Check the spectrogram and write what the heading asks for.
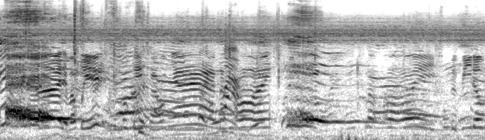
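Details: Young child's tantrum cry, upset because mother would not take the child to the supermarket: high, wavering wails and sobbing whimpers.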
